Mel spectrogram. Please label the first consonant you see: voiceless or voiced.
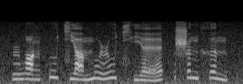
voiced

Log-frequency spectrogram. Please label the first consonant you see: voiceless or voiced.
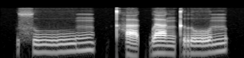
voiceless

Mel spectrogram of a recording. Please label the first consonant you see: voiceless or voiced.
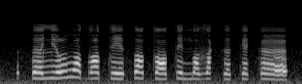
voiceless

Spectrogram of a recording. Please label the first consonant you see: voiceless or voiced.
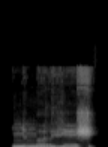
voiced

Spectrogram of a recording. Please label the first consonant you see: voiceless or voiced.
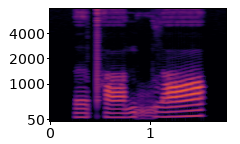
voiceless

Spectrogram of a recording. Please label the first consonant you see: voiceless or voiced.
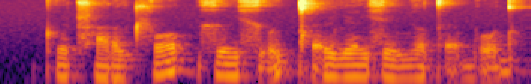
voiceless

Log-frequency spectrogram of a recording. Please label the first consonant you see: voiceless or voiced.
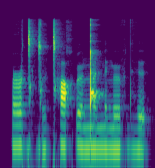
voiced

